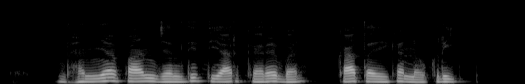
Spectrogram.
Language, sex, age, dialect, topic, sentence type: Chhattisgarhi, male, 25-30, Eastern, agriculture, question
